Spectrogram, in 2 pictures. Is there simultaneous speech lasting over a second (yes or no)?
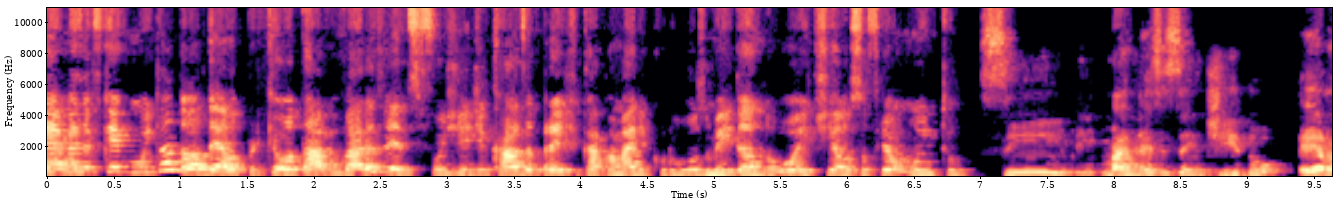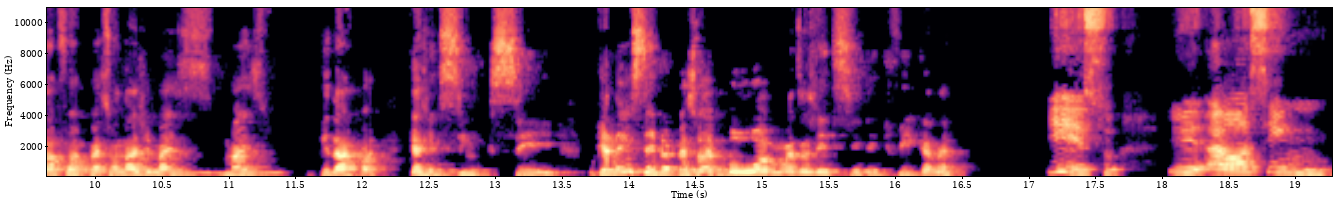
no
